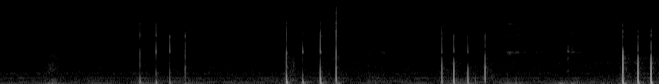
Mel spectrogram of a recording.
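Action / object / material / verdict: tap / spiral wooden coaster / wood / none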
